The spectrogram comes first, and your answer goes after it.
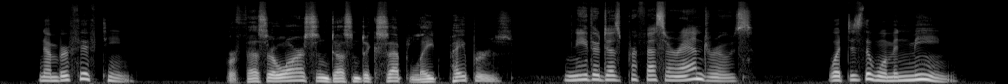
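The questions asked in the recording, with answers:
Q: What does the woman mean?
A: Professor Andrews doesn't accept late papers either.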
